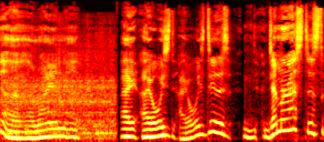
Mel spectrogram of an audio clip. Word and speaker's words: Demarest: Demarest is the correct pronunciation? Okay. Yes, sir, correct. I always freak out about names, and then I never ask beforehand, but right Demarest, the whole 9 yards.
